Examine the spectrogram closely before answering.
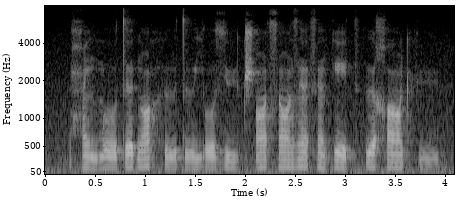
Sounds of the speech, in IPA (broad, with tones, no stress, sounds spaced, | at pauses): ħ ẽ˩ ɡ m oː˩ t əː˦ ɡ ɔ̃˦ h ɯː˩ t ɯ˩ j o˩ z y˧˩˧ t͡ʃʼ ɔ̃˦ s ɔ̃˦ z ə̃˦ s ə̃˧˩˧ k e˧˩˧ t͡sʼ ɯ˦ χ ɔ̃˦ t͡ʃʼ y˩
